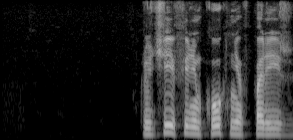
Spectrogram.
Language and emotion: Russian, neutral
